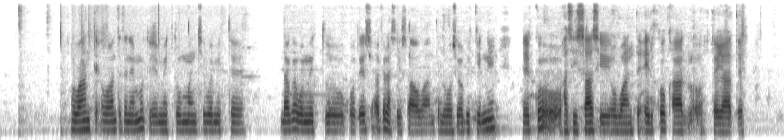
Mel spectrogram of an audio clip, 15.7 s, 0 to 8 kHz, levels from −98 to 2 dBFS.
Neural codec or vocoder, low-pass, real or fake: none; 7.2 kHz; real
